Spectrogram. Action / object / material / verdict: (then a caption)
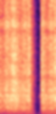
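shake / small box with rice grains inside / rice / none. A small box with rice inside is shaken, making two bright, hissing rattles of grains separated by a brief silence. The box is opened and confirmed to hold rice.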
